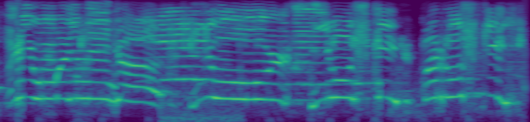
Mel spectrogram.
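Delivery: high, gasping, half-laughing shriek; panicked shriek. Real, not acted. Gamer to a teammate, a high panicked laughing shriek. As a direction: squeal it out in a frantic panic.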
